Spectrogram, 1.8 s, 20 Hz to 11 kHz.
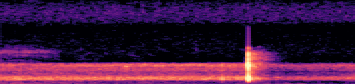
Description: Discovery TX500 has loud click noise when I sweep the HAM band.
